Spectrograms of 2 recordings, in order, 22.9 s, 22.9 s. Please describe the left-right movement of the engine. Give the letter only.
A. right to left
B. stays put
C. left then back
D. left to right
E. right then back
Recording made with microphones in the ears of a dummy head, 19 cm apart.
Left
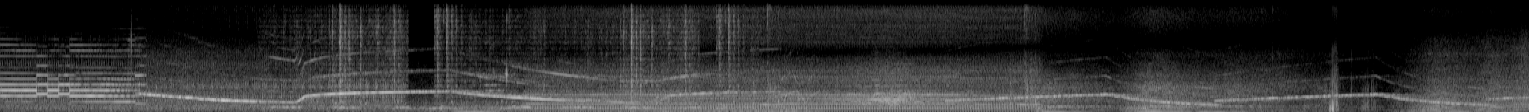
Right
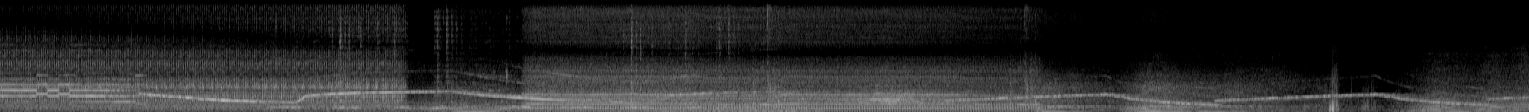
A.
